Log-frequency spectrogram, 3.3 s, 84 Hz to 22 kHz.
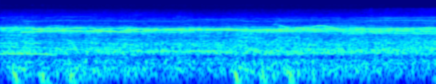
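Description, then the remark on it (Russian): A football stadium crowd whistles loudly and continuously at Rostov players preparing a corner kick in the 32nd minute, a dense high-pitched roar of many overlapping shrill whistles with a few wavering tones rising above the din, with no voices standing out. “Свистит им стадион.”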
